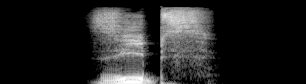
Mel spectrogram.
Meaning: genitive singular of Sieb
- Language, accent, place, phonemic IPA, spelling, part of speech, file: German, Germany, Berlin, /ziːps/, Siebs, noun, De-Siebs.ogg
